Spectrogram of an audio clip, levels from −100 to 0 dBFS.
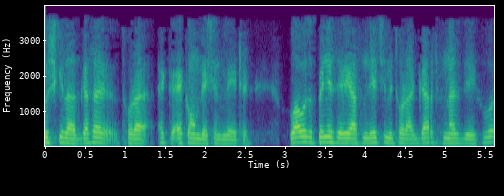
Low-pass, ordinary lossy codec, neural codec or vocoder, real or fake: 3.6 kHz; MP3, 24 kbps; codec, 16 kHz in and 24 kHz out, 1 kbps, XY-Tokenizer; fake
